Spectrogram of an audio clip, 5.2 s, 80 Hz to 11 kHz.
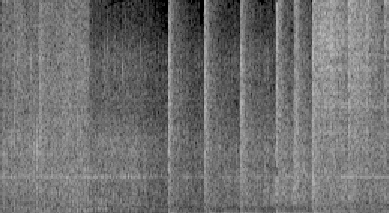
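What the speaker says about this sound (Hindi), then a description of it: "अपाचे हेलीकॉप्टर एक बार में तकरीबन 3 घंटे तक उड़ान भरकर लगातार हमले करने में सक्षम है।" Apache combat helicopter in flight, a steady, loud rotor and engine roar that continues without a break, with a few sharp transient thumps near the end.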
